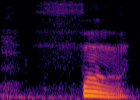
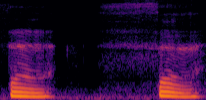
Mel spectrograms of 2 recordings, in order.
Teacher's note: you stick your tongue between your teeth and say th, th. You need air too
